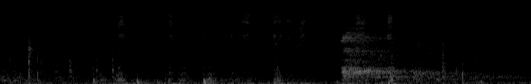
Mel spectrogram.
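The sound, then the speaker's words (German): A pen writes out a Bible reference in faint, scratchy strokes, irregular and quiet, with a slightly fuller stretch of scribbling near the end. “Vollständigkeitshalber schreibe ich auch da noch das eine. Das ist 1. Korinther 4.”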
